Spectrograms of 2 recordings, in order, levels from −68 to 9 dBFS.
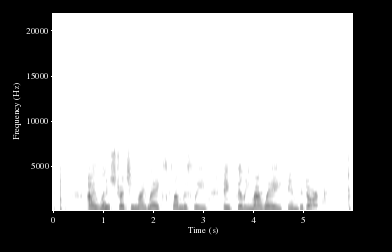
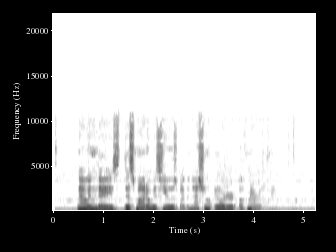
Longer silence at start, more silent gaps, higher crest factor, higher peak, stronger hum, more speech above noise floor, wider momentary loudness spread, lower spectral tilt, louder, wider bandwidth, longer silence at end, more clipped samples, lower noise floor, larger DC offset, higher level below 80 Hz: second, 0.15 s vs 0.5 s; neither; about the same, 18 dB vs 16 dB; second, -24 dBFS vs -4 dBFS; neither; second, 25 dB vs 29 dB; about the same, 10 LU vs 11 LU; second, -3 dB/octave vs -6 dB/octave; second, -41 LUFS vs -20 LUFS; second, 7.2 kHz vs 11.5 kHz; second, 0.05 s vs 1.05 s; neither; first, -66 dBFS vs -49 dBFS; neither; second, -90 dBFS vs -56 dBFS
